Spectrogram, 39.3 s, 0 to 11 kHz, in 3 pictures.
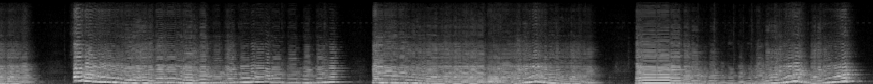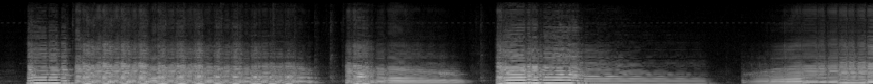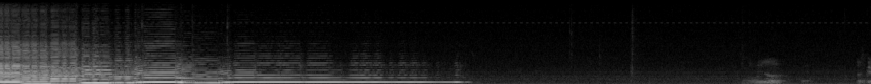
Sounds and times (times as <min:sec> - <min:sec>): Brass instrument: 0:00.0 - 0:33.3.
